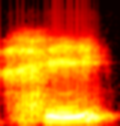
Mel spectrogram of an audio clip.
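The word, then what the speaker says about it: chi: v and then um also an e sound but with a c h german ch or a scottish ch as in the german word law or the scottish word law you've heard of loch ness monster the scots make uh in the back of their throats for this letter it's c-h-i he and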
